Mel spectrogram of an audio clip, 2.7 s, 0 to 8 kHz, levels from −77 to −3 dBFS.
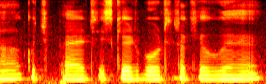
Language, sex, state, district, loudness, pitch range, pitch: Hindi, male, Jharkhand, Ranchi, -15 LUFS, 110-120 Hz, 115 Hz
